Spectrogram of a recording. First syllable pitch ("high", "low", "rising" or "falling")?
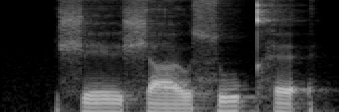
low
